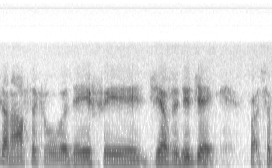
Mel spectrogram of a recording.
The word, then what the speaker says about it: Jerzy Dudek: Well, I read an article the day for Jerzy Dudek.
